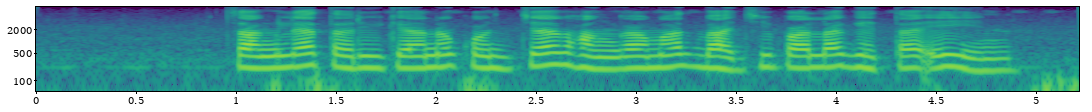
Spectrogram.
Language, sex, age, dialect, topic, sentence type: Marathi, female, 41-45, Varhadi, agriculture, question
